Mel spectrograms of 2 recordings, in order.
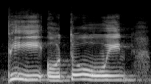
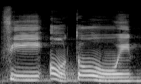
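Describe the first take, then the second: First: The first word starts with a p sound. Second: The first word starts with an f sound. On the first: The speaker calls it wrong. "fi pun salah sebut, dia bunyi pi" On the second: The speaker calls it right. "nama bunyi utuwin, fi utuwin"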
